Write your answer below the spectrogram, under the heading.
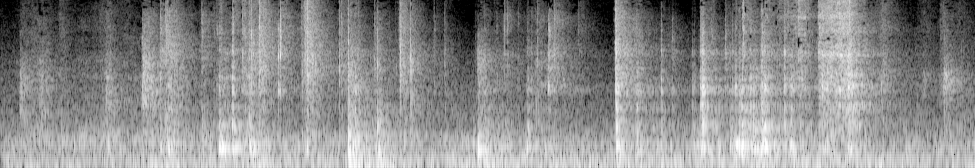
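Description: Plantation shutters being handled: an irregular run of clicks and short clattering rattles from the louvers and panel, in clusters over several seconds.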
